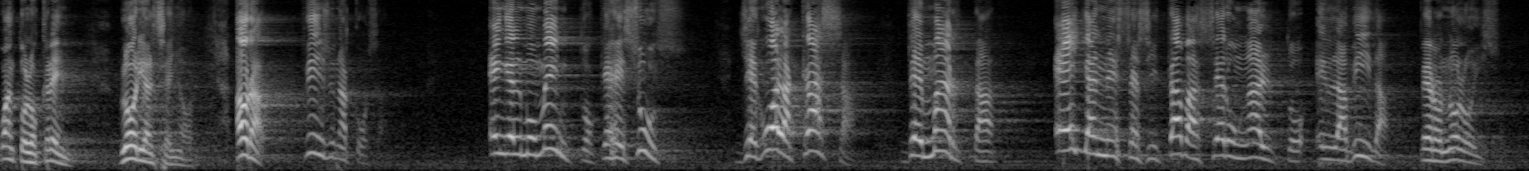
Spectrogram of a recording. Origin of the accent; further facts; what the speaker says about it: Dominican Republic; yo estaba como superintendente nacional del Concilio Asamblea de Dios en mi país. Pero también estaba como presidente de la Confederación Dominicana de Unidad Evangélica, que en ese tiempo representaba el 80% del pueblo evangélico en Dominicana.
